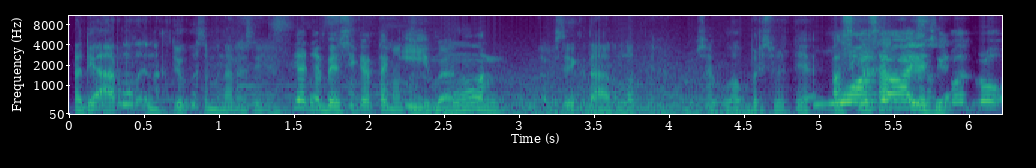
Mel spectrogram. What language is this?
Indonesian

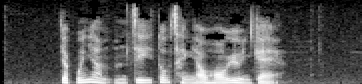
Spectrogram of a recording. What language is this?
Cantonese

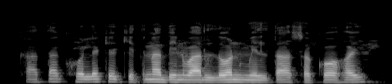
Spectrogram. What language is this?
Magahi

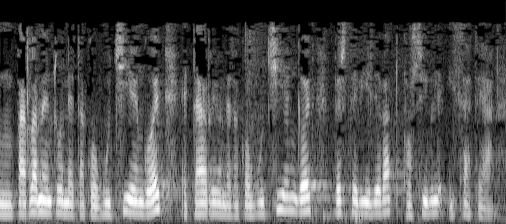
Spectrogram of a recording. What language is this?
Basque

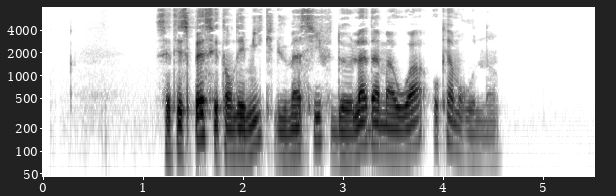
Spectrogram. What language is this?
French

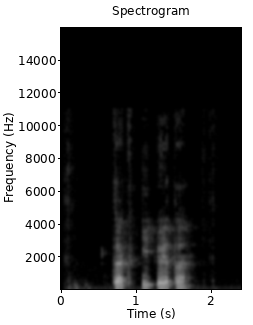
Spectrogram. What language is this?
Russian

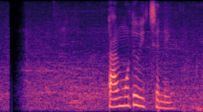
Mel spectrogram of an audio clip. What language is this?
Bangla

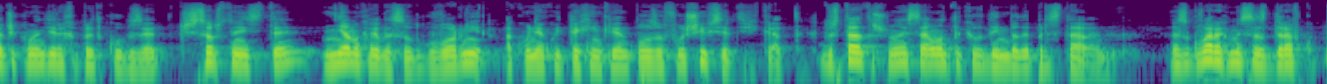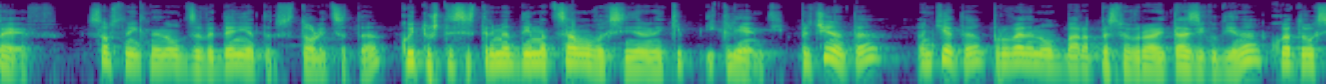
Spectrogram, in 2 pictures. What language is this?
Bulgarian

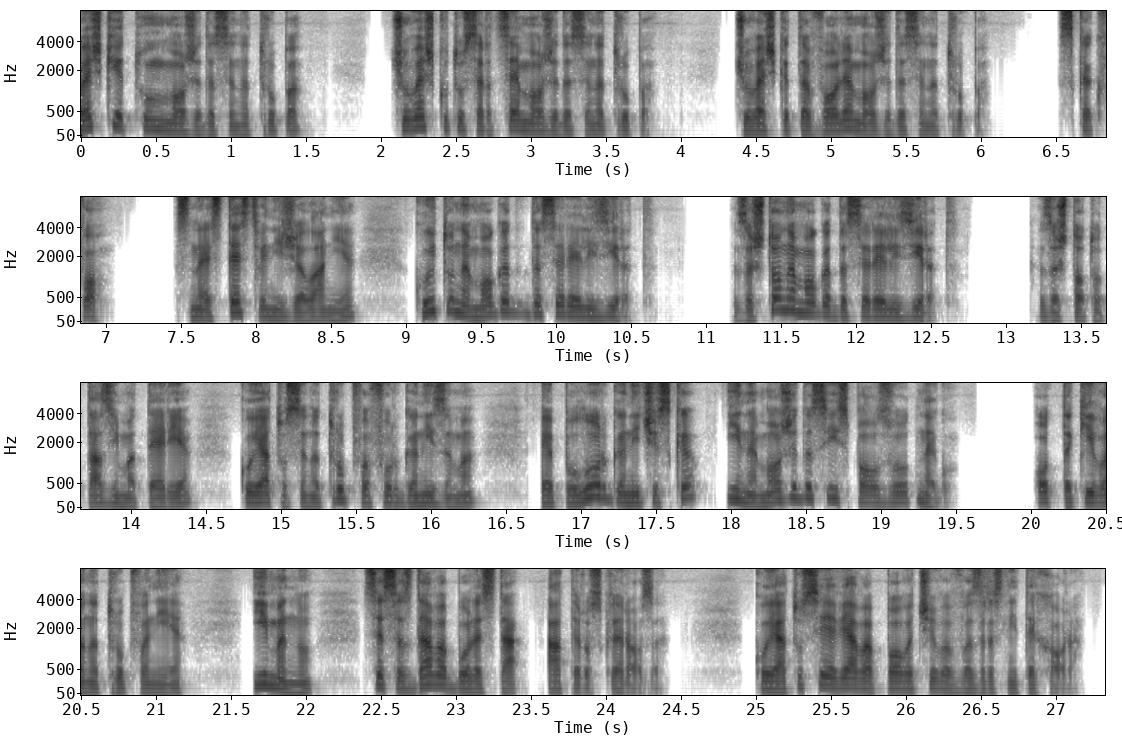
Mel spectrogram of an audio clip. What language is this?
Bulgarian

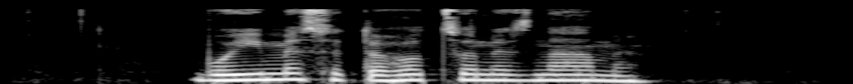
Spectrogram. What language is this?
Czech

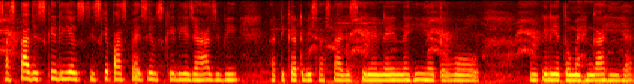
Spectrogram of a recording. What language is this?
Urdu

